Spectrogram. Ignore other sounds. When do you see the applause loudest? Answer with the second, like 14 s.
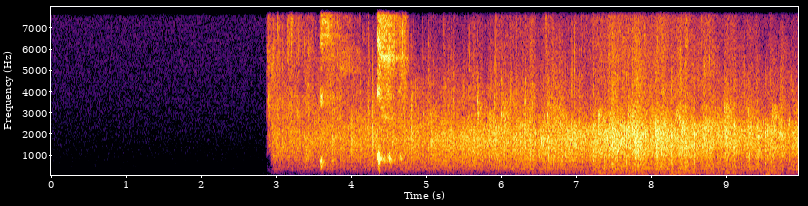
8 s.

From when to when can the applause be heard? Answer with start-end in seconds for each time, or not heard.
2.9-9.9.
